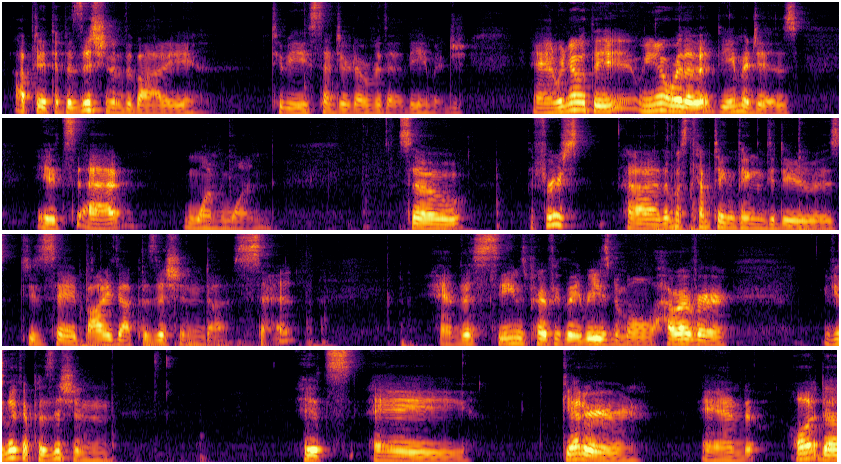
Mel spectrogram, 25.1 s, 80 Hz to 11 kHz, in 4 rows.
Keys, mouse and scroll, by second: 13.7 Return, 15.6 Return, 20.0 click.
